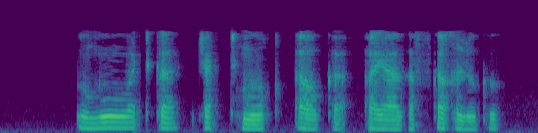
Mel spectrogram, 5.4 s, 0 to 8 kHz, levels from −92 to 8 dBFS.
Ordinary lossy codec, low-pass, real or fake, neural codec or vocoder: AAC, 16 kbps; 7.2 kHz; real; none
